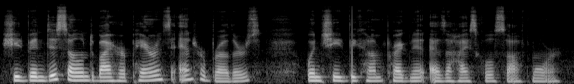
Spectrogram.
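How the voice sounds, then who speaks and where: A woman's voice: on the low side, moderate pace, dark tone. A woman reading her own novel aloud as a casual audiobook narration.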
